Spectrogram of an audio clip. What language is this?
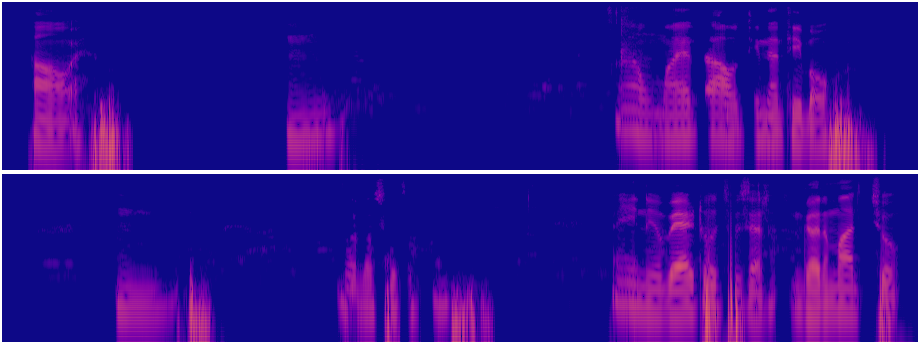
Gujarati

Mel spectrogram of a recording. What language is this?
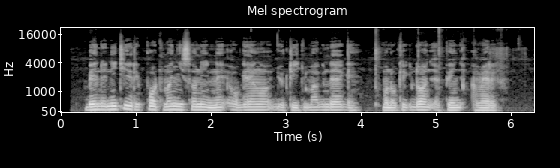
Luo (Kenya and Tanzania)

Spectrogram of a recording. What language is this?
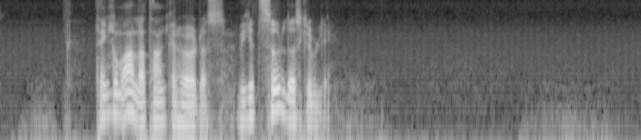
Swedish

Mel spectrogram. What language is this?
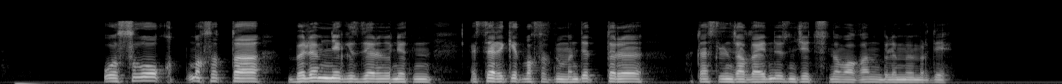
Kazakh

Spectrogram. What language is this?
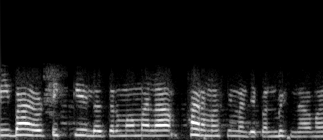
Marathi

